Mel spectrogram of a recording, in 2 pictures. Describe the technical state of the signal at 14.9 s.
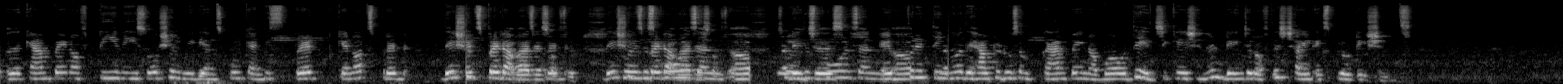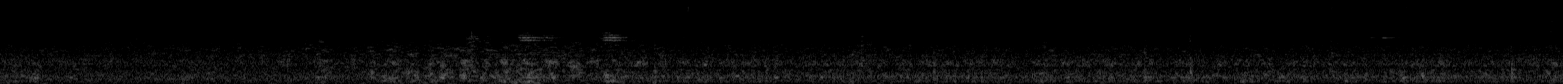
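At 14.9 s the speech signal is intact, with no audible fault at that moment.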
